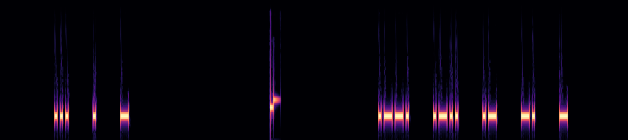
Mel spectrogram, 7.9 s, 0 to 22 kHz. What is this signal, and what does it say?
Morse code, heard as a keyed tone, about 34 wpm, spaced as for 20 wpm, 700 Hz. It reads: SET PLANT
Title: 3x Character Spacing - Top 500 Words - 35wpm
